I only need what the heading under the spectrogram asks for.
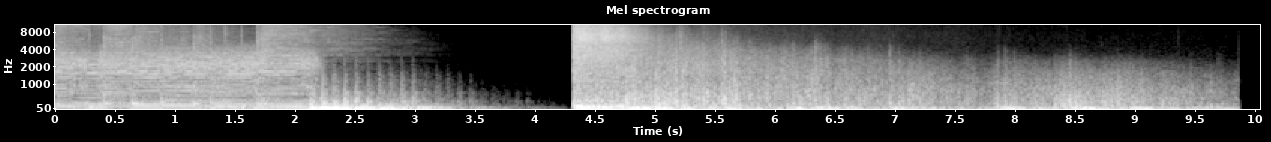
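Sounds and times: thunder rumbling: 0:04.3 - 0:09.9.

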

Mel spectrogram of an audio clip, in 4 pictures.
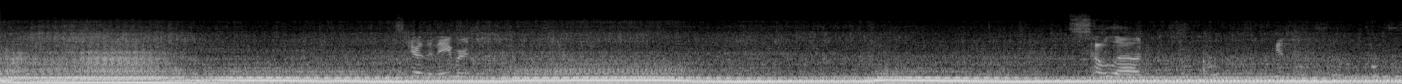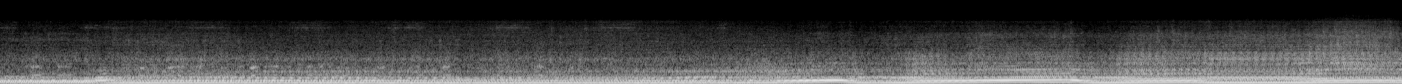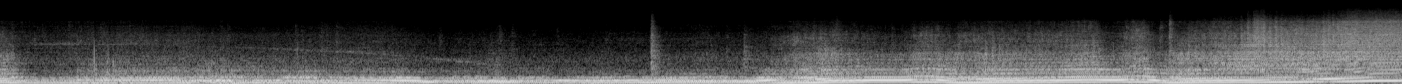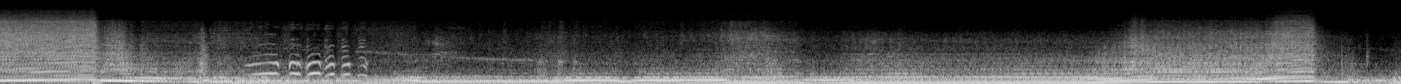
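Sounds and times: truck engine revving: 0:00.0 - 0:56.0.

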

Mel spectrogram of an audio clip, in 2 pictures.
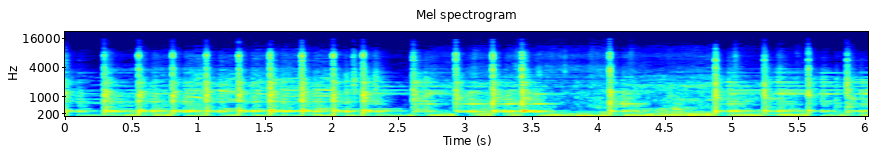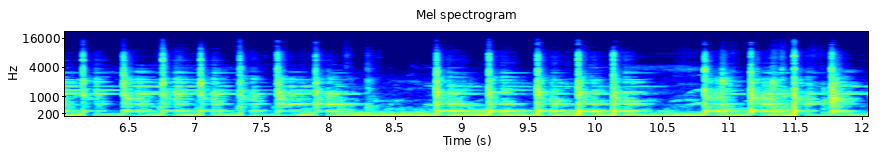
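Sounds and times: hammer striking metal: 0:00.0 - 0:12.0.

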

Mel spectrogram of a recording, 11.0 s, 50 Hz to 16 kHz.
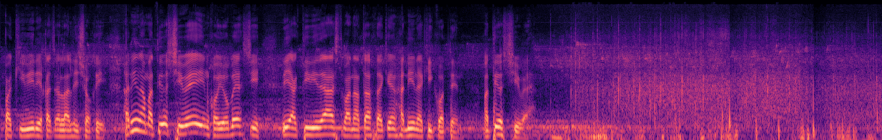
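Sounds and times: audience applauding: 0:07.1 - 0:11.0.

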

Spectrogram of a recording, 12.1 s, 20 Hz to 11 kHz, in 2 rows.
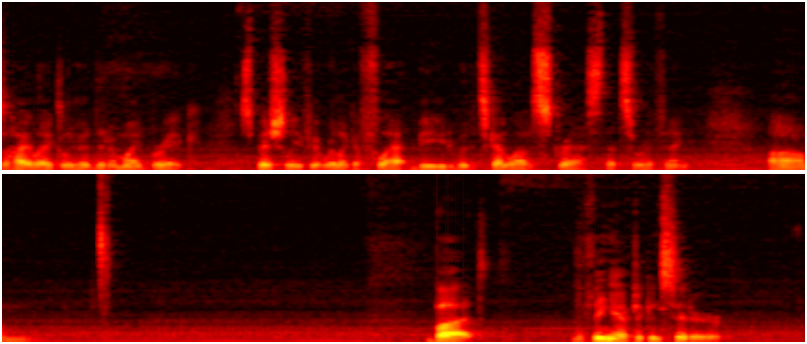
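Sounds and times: oxygen concentrator humming: 0:00.0 - 0:12.0.

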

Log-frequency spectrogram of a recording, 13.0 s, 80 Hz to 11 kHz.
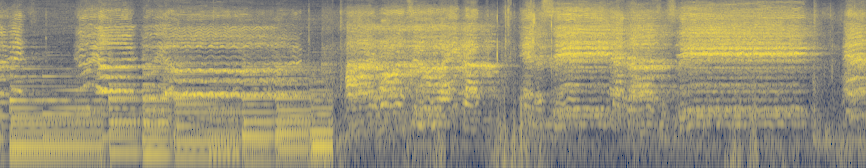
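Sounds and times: gospel choir singing: 0:00.0 - 0:13.0.

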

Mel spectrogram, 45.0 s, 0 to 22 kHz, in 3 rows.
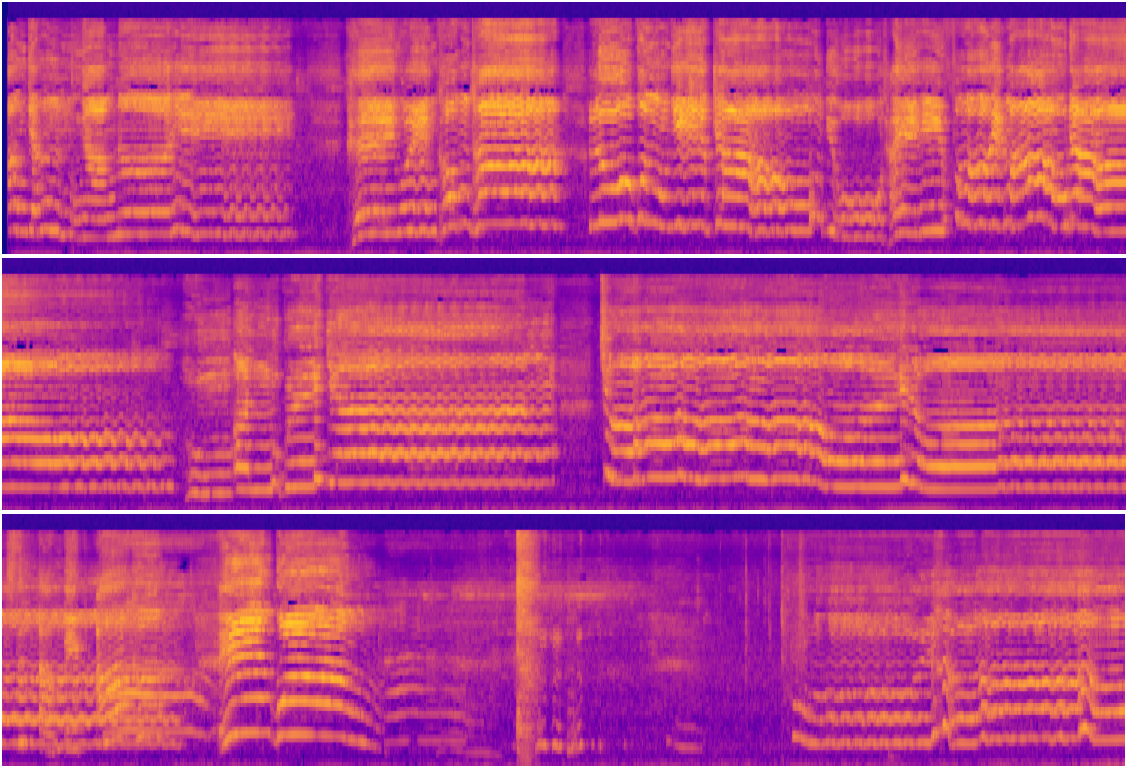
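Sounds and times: woman singing opera: 0:00.1 - 0:03.9, 0:04.6 - 0:22.4, 0:23.0 - 0:35.0, 0:40.4 - 0:44.9.

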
